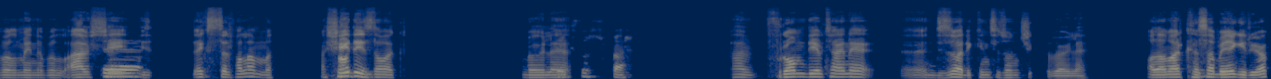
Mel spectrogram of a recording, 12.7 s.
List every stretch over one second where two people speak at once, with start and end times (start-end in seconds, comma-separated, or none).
none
